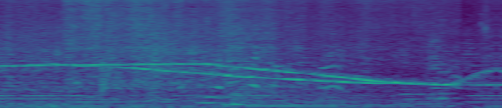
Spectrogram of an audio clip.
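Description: Fire engine siren at a house fire in a row of six rental rooms in Bengkulu, a steady wailing tone sliding slowly downward over the whole stretch, heard under general street noise at moderate distance.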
